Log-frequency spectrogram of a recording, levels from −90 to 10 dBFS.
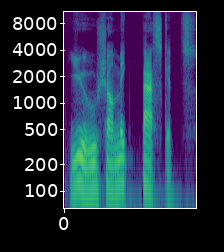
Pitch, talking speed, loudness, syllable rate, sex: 90 Hz, 120 wpm, -22 LUFS, 2.7 syllables/s, male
